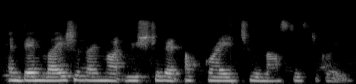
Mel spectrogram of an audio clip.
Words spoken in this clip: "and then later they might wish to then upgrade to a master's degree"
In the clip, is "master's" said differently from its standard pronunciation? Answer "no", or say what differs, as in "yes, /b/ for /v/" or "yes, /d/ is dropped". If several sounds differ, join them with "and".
no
